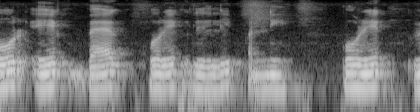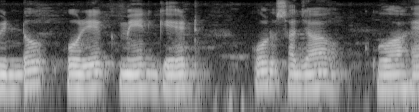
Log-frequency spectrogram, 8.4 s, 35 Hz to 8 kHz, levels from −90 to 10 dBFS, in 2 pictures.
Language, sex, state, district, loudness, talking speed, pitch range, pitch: Hindi, male, Uttar Pradesh, Shamli, -16 LUFS, 130 wpm, 110-120 Hz, 115 Hz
